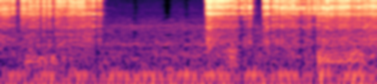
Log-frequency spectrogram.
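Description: Quick crisp even clicks in short bursts as the handle swings back; the pawls are catching cleanly, a healthy ratchet.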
